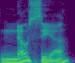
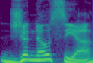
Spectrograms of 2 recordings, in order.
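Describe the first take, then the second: First: The starting G is silent. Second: The starting G is pronounced. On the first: The speaker calls it wrong. "G N makes a silent G in English" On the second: The speaker calls it right. "I have been informed that it's not"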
